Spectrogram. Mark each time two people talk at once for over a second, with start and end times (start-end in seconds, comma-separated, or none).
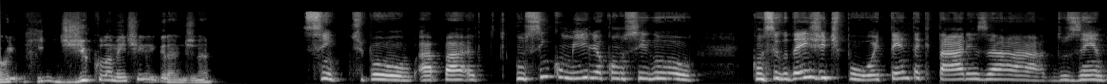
none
